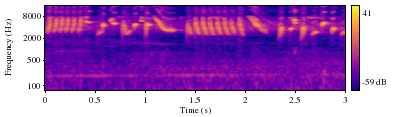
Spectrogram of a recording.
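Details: European goldfinch tutor song for young birds: fast buzzy rattled trills alternating with sweet high twitters and chirps, nearly continuous throughout.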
